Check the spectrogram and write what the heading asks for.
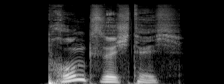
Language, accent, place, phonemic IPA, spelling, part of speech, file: German, Germany, Berlin, /ˈpʁʊŋkˌzʏçtɪç/, prunksüchtig, adjective, De-prunksüchtig.ogg
- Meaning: addicted to luxury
